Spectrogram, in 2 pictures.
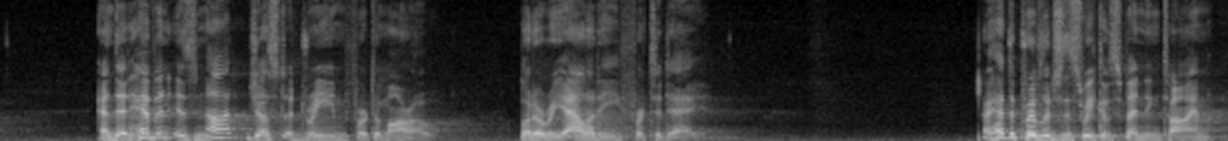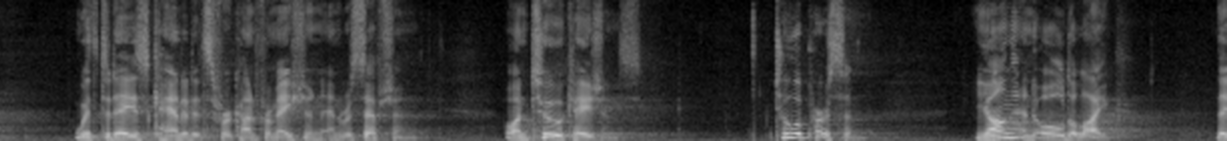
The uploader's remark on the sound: Preached at our celebration of Holy Eucharist on the Seventh Sunday of Easter. Following his sermon, he administered the sacrament of Confirmation.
